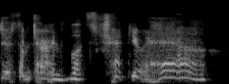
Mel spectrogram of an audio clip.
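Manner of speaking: eerie, sinister whisper. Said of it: "whisper in her creepy serial killer voice".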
